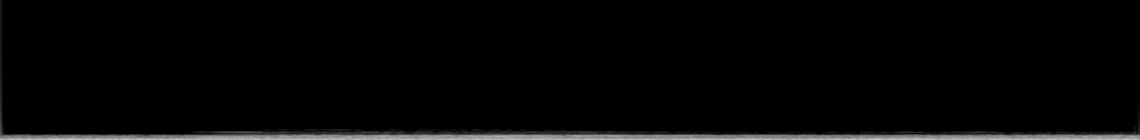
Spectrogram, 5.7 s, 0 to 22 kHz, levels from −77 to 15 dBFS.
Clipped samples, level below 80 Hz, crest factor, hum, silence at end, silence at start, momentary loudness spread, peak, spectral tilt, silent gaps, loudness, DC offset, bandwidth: under 0.1%; -18 dBFS; 12 dB; none; 0 s; 0 s; 2 LU; 0 dBFS; -19.5 dB/octave; none; -15 LUFS; under 0.1%; 1.3 kHz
